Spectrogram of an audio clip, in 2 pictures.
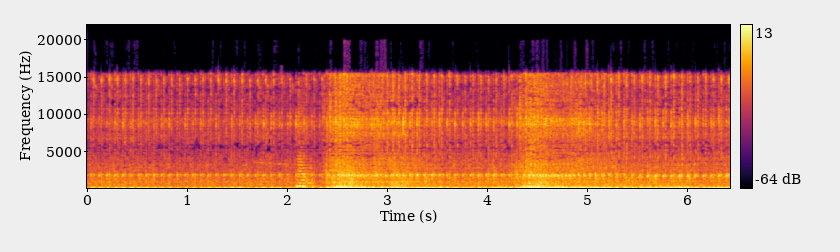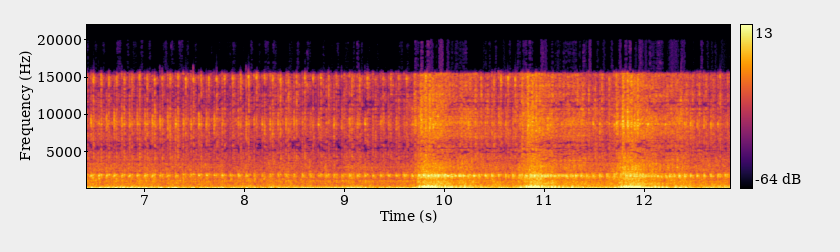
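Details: Viar VSR 200 motorcycle after two prior shop visits: rough, lumpy idle with harsh clatter worsening with each throttle blip; engine internals worn from oil starvation, oil cooler line blocked off with a bolt so oil didn't circulate.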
